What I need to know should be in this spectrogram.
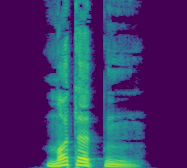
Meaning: inflection of motten: 1. first/third-person plural preterite 2. first/third-person plural subjunctive II
- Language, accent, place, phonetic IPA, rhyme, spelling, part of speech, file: German, Germany, Berlin, [ˈmɔtətn̩], -ɔtətn̩, motteten, verb, De-motteten.ogg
